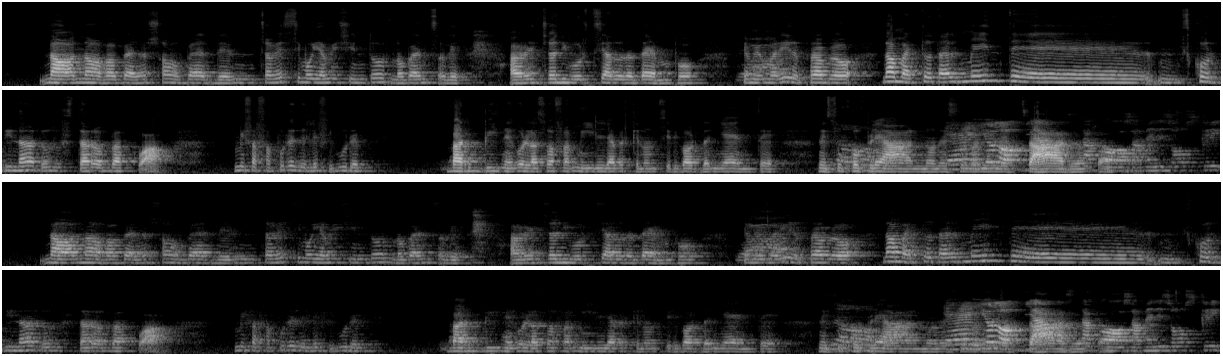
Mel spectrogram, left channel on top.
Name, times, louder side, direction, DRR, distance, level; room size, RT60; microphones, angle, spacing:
voice 1, 0.4-14.2 14.5-15.9 16.6-23.3, left 5 dB, 65° left, 0.4 m, -29 dB
voice 2, 7.3-7.9 16.6-16.9 20.4-21.0 21.6-24.3, right 2 dB, 35° right, 0.6 m, -30 dB
6.6 x 2.9 x 2.3 m
head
